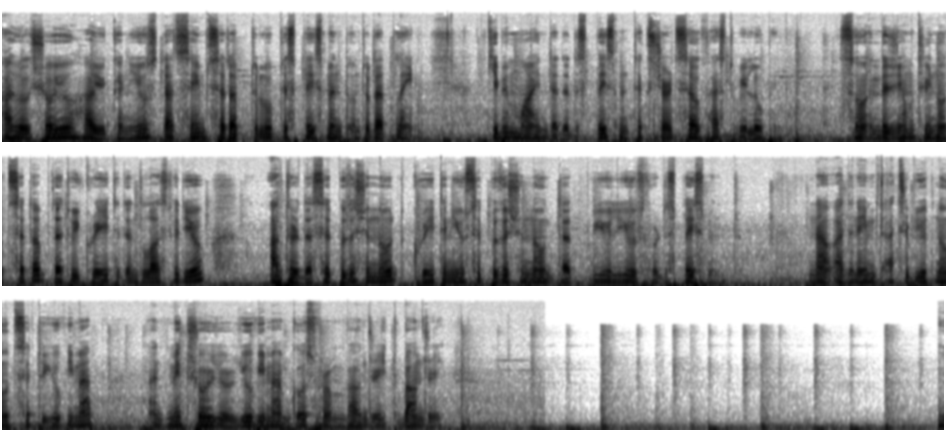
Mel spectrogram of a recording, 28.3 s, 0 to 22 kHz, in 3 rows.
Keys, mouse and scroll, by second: 1.2 middle click, 1.7 middle click, 3.6 click, 7.6 click, 8.5 g, 10.0 click, 10.6 shift+a, 14.1 middle click, 14.5 shift+click, 14.9 click, 15.2 shift+a, 18.8-19.8 drag, 21.7 click, 22.9 Tab, 23.1 a, 26.9 click, 28.2 click.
